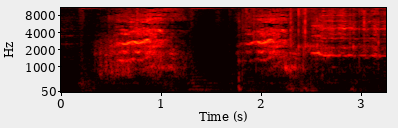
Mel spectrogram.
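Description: Horses neigh loudly in two long whinnies, one after the other. A thud and faint hoof clatter fall between and under the calls.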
